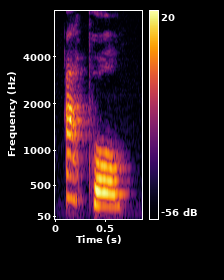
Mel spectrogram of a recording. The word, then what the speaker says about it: apple: For example, apple, apple.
